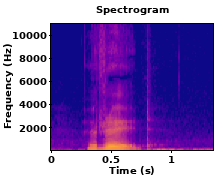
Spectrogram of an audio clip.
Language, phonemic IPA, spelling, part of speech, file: Swedish, /røːd/, röd, adjective / noun, Sv-röd.ogg
- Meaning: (adjective) 1. red 2. of or pertaining to leftist (communist, socialist) politics and politicians; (noun) alternative form of ryd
